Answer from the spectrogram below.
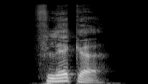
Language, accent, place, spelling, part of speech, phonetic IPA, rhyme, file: German, Germany, Berlin, Flecke, noun, [ˈflɛkə], -ɛkə, De-Flecke.ogg
- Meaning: nominative/accusative/genitive plural of Fleck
